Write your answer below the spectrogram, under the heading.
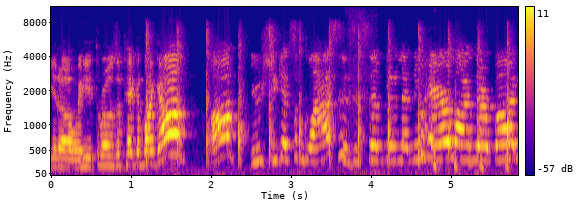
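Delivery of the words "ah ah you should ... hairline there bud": very high, raised-up voice. Mocking a quarterback who throws a pick, voice raised a bit: John Candy impression. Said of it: "I'll put on my best John Candy impression".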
